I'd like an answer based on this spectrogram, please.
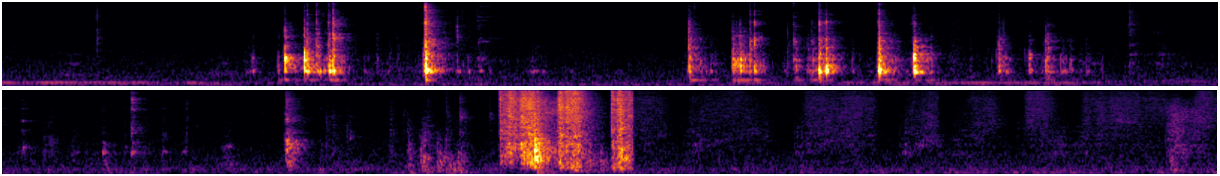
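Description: Scattered knocks and taps of a cardboard sheet being handled against a wall, then one loud ripping tear of tape pulled off the roll, followed by a few softer hissing strokes.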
